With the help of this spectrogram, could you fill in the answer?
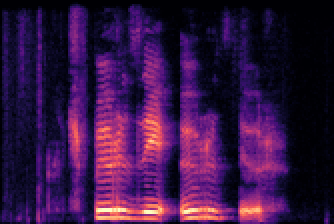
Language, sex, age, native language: Icelandic, male, 6, Icelandic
